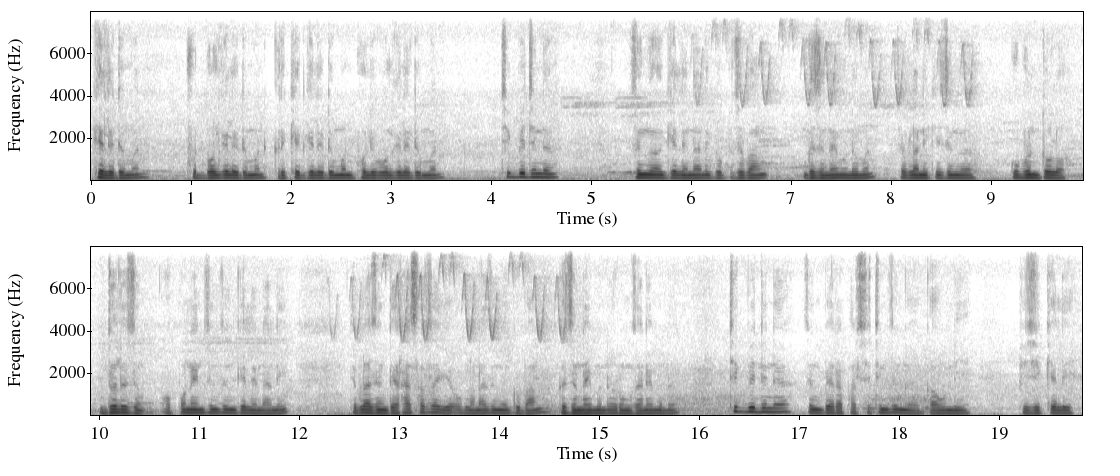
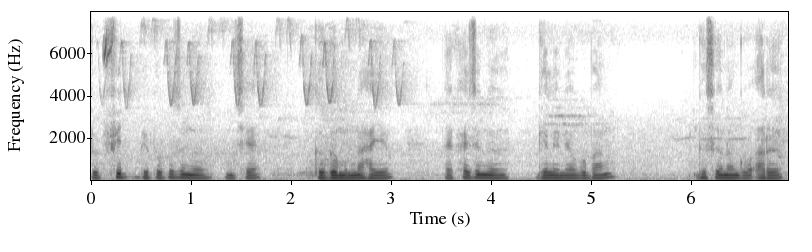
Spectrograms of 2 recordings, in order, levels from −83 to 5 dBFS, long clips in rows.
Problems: low volume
